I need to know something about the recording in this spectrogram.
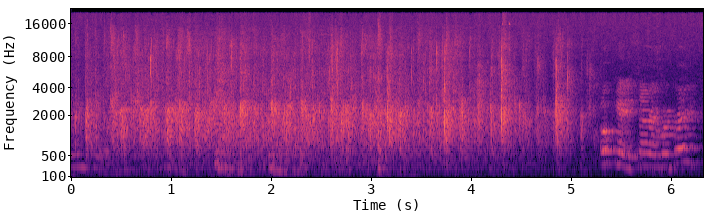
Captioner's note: applause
